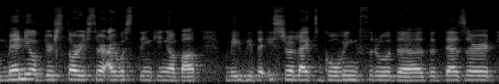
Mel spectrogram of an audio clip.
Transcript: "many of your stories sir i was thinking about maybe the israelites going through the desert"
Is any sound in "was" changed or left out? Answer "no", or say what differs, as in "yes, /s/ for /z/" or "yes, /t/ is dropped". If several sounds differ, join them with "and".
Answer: yes, /s/ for /z/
